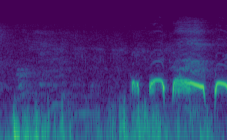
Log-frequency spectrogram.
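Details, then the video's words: Spotted dove calling to prompt a decoy bird to sing. Low rumbling noise comes first, then one loud hollow phrase: a short note, an arched coo, a long sustained coo and a final arched coo. "Tiếng Cu Gáy Hạp BổI [ TGÁY GỌI ] Kích Bổi Nhanh Nổi"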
